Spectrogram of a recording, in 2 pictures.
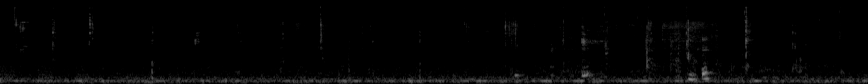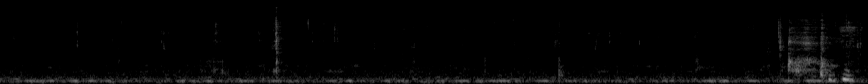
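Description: Close-miked chewing of cheesy pizza: faint, irregular wet mouth clicks and smacks, mostly quiet.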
